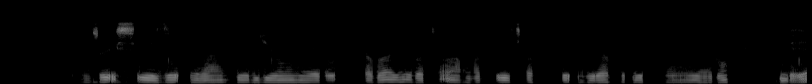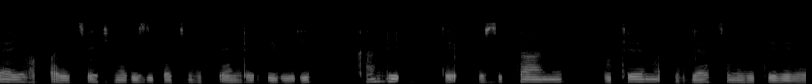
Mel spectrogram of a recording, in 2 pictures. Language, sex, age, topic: Kinyarwanda, male, 18-24, government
